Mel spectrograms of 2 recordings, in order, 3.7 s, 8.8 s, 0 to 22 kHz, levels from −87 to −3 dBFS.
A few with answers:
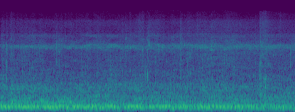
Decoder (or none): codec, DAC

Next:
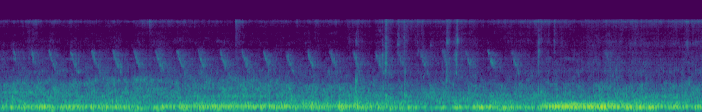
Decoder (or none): codec, HILCodec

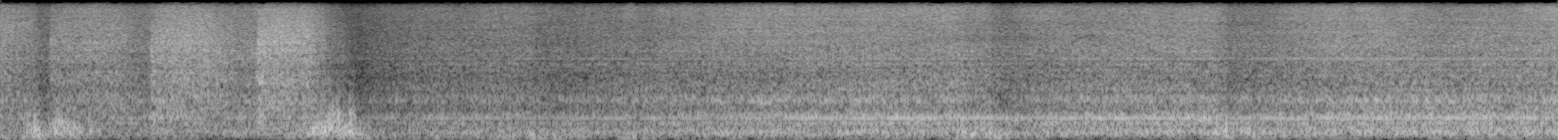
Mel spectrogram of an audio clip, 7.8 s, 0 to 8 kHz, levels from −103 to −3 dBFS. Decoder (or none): vocoder, BigVGAN v2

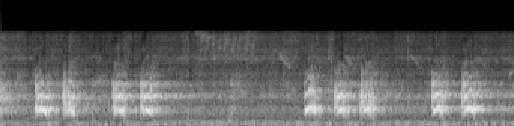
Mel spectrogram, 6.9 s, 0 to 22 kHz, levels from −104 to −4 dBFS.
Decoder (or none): vocoder, HiFi-GAN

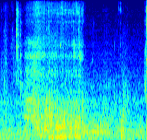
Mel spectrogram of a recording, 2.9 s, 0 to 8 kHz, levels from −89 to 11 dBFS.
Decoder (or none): vocoder, Vocos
